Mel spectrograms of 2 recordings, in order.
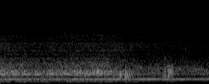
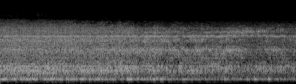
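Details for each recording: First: Pellet grill combined from Pit Boss and Monument parts, running after a zip-tie fix, igniter heating up: low steady hum with soft constant tone and light rustle, no rubbing. Normal fan running. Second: Pellet grill combined from Pit Boss and Monument parts, first power-on: harsh raspy buzz with irregular ticking over the fan hum, then dying away; blower fan blades striking wires wrapped in the fan, fixed with zip ties.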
